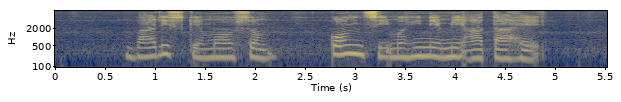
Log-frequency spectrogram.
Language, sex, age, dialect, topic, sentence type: Magahi, female, 51-55, Southern, agriculture, question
